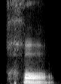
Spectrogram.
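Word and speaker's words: خاء: The name of this letter is Kha. We can also write down here Kha. Kha. This sound is coming out from the beginning of the throat.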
